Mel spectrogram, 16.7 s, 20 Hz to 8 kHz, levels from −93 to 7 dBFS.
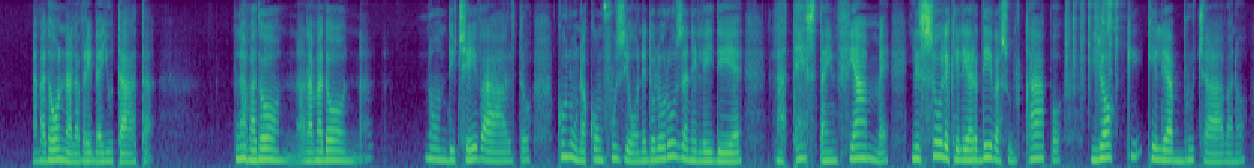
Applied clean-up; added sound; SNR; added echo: neural separator model SepFormer DNS4.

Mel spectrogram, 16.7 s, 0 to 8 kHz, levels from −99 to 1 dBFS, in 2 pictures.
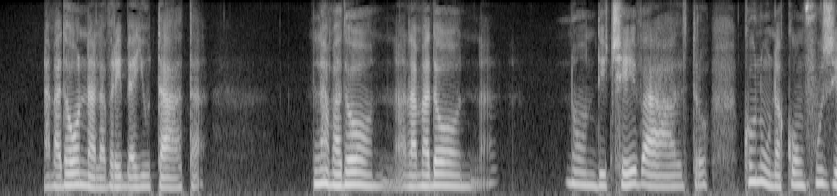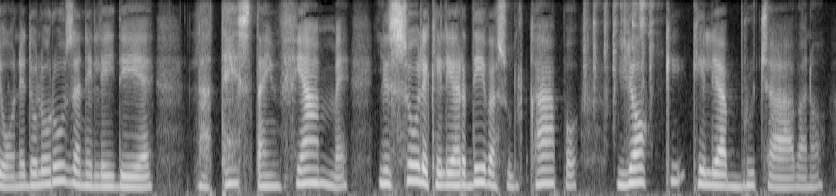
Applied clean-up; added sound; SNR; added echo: neural mask model Resemble Enhance denoiser.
